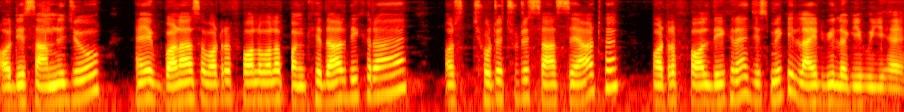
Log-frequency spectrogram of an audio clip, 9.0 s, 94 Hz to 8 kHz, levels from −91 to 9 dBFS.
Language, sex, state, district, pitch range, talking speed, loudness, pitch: Hindi, male, Uttar Pradesh, Varanasi, 140-165 Hz, 205 wpm, -18 LUFS, 150 Hz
